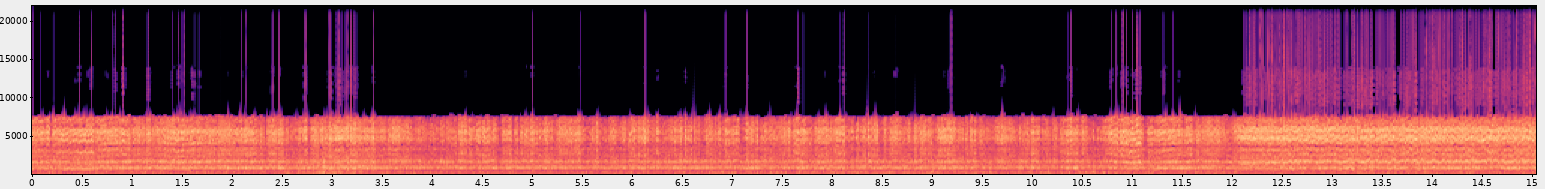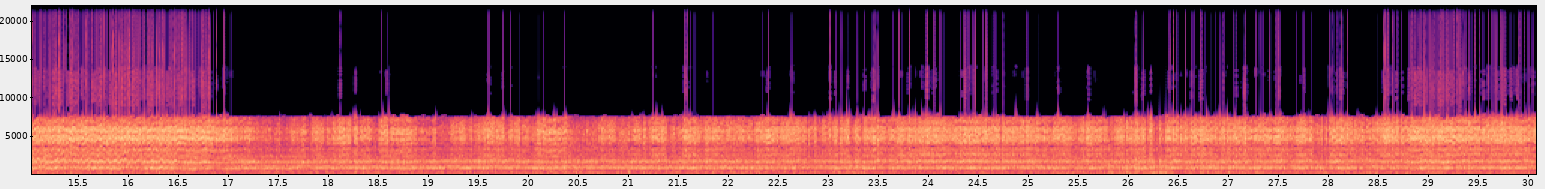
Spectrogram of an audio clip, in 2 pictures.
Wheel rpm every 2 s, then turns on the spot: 220, 230, 230, 230, 230, 230, 200, 190, 210, 230, 230, 240, 230, 230, 230.
none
